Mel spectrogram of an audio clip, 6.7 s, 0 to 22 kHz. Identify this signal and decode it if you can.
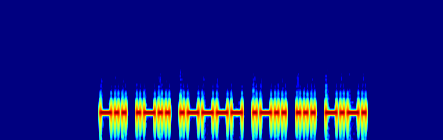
Morse code, heard as a keyed tone, about 22 wpm, 700 Hz. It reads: DL1LSC
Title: DXCC-100 Call Signs - 6 Characters - Repeated 2x - 22wpm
